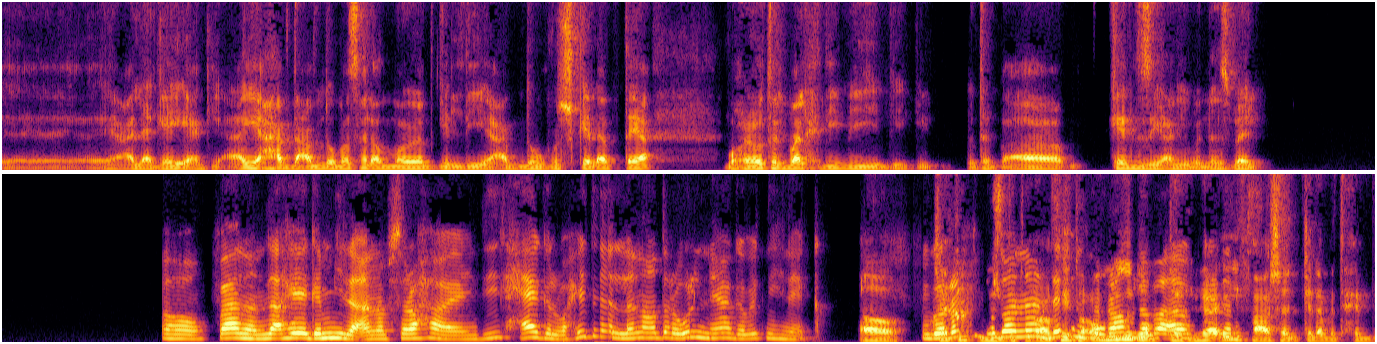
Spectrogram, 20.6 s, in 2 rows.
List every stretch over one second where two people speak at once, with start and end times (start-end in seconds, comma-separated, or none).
17.2-19.8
